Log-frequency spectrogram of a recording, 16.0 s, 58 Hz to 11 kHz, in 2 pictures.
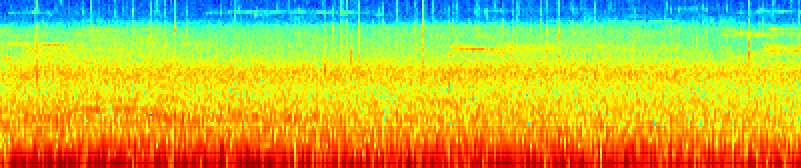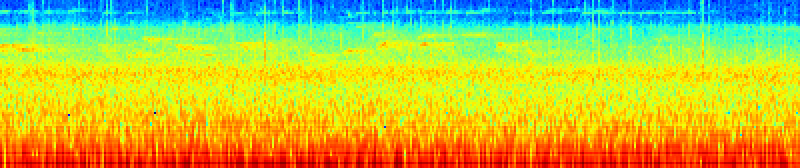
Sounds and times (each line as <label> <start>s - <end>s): Light rain falling on the leaves 0.0s - 16.0s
